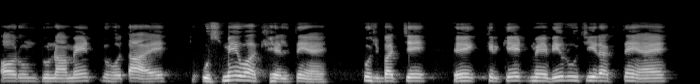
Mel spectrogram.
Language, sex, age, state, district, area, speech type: Hindi, male, 18-30, Uttar Pradesh, Ghazipur, rural, spontaneous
